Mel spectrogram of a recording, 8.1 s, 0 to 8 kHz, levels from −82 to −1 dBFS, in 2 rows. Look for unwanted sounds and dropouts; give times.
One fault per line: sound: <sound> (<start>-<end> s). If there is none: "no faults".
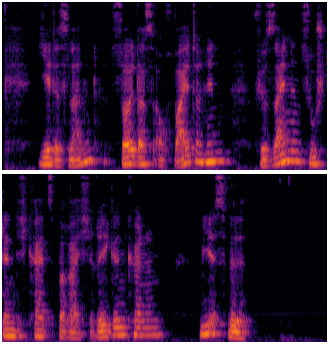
no faults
